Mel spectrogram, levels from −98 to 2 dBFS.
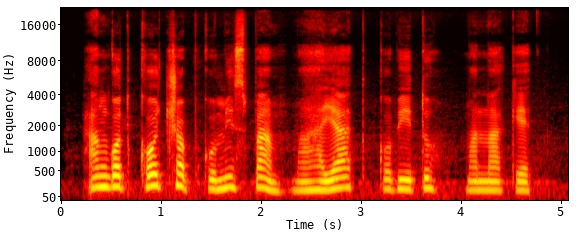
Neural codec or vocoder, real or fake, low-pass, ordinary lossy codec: none; real; none; none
